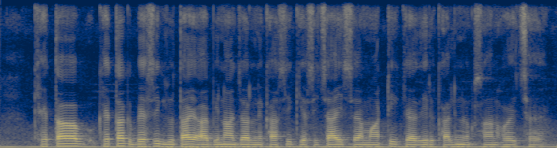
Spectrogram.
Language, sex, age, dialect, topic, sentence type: Maithili, male, 18-24, Eastern / Thethi, agriculture, statement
